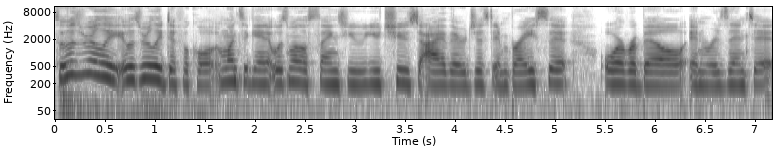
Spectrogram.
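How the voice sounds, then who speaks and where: A woman speaks with an Arkansas accent and ordinary pitch variation. The recording is very clean, with a silent background. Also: medium pitch for a woman, fairly quick pace. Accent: Southern US (Arkansas). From US South, northeast Arkansas. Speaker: pastor's daughter and church minister. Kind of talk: casual chat.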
